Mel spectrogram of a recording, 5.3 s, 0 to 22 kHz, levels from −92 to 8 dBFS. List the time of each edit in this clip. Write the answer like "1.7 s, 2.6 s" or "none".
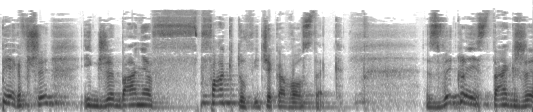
1.5 s, 2.0 s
